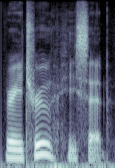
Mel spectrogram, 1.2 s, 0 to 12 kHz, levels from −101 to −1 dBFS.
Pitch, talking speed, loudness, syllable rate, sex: 150 Hz, 205 wpm, -16 LUFS, 4.6 syllables/s, male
